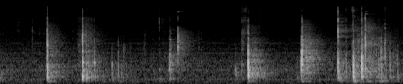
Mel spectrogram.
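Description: Skincare bottles and jars knocking and clicking against each other and the plastic inside of a mini fridge as they are moved around: about ten sharp, uneven knocks.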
